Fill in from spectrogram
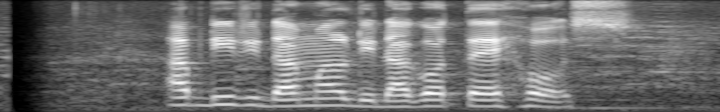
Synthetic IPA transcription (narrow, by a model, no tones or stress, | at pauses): ʔap̚dididaməldidaɡɔt̪ɛhɔs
